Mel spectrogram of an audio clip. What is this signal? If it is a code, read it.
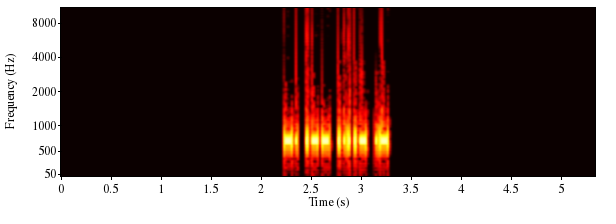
Morse code, heard as a keyed tone, about 46 wpm, 700 Hz. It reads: NW4A
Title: USA Call Signs - 4 Characters - Repeated 3x - 45wpm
